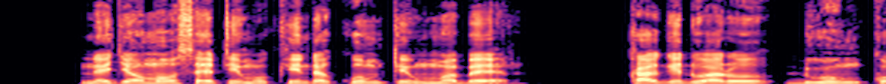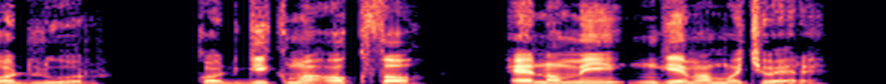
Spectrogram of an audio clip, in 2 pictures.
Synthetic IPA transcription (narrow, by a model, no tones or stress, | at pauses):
nɛd͡ʒɔmaʊsɛtɪmɔkɪndakwomtɪmmabɛr | kaɡɪdwaɾodwoŋkɔdlwoɾ | kɔdɡikmaʔɔkt̪ɔ | ɛnɔmɪŋɡɪmamɔt͡ʃwɛɾɛ̰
